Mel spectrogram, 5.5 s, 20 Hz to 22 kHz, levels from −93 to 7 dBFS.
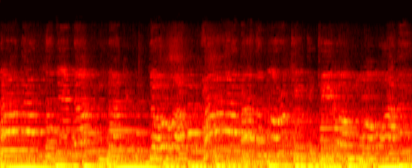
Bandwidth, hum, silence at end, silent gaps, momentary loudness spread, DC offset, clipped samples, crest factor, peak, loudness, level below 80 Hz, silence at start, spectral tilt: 4.2 kHz; none; 0 s; none; 3 LU; under 0.1%; under 0.1%; 12 dB; -8 dBFS; -22 LUFS; -24 dBFS; 0 s; -9.5 dB/octave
